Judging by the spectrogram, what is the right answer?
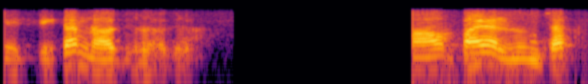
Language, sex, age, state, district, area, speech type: Nepali, male, 45-60, West Bengal, Kalimpong, rural, conversation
